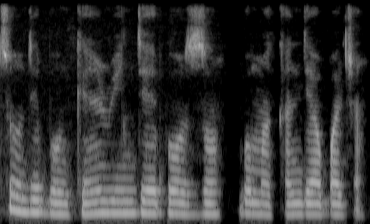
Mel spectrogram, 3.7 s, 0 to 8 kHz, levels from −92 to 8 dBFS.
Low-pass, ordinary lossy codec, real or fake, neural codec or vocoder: 7.2 kHz; none; real; none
